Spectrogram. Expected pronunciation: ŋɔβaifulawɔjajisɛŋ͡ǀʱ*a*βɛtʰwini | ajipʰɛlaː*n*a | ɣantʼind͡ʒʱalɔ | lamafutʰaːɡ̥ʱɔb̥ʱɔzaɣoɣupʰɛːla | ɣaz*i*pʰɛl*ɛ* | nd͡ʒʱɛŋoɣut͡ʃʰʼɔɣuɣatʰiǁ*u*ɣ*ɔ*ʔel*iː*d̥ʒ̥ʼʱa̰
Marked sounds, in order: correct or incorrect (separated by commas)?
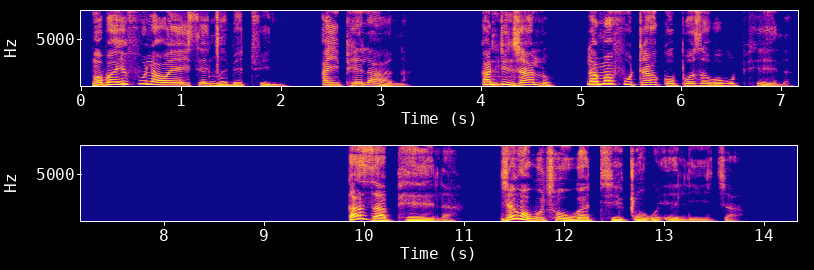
incorrect, incorrect, incorrect, incorrect, incorrect, incorrect, correct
